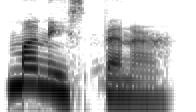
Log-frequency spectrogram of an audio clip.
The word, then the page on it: money-spinner: American English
